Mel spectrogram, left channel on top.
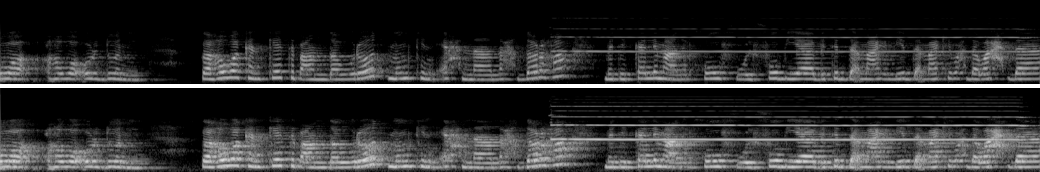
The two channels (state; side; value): quieter; left; 10.6 dB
